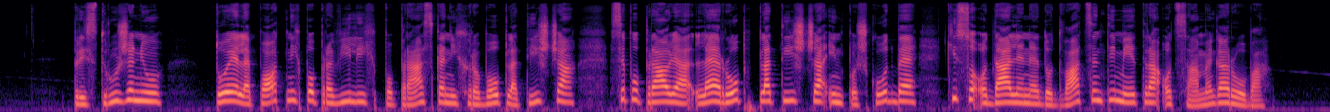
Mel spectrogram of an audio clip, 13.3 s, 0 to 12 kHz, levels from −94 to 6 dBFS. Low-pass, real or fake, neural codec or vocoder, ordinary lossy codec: 10.8 kHz; real; none; none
